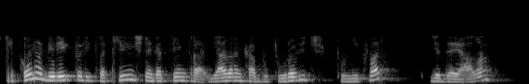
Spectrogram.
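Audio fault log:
Throughout: AMR narrowband mobile codec. Nothing gets through above 4 kHz, so the speech sounds boxed-in and phone-like, and the buzzy, plainly synthetic edge on it fits one of the lower AMR-NB modes, around 7.4 kbps, where few pulses drive the vocal-tract model.
1.10–1.21 s and 4.72–4.91 s: AMR bit errors. Pitch and level hold, but the speech briefly goes hoarse and gargly, because flipped low-priority bits misplace the excitation pulses and skew the finer gain and spectral values. The first burst is rougher, with a few percent of bits wrong, spread over roughly five and eight frames respectively.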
